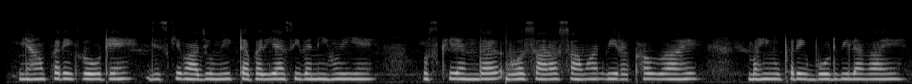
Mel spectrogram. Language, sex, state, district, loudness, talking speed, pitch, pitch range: Hindi, female, Chhattisgarh, Sarguja, -27 LUFS, 195 wpm, 250 Hz, 245-255 Hz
